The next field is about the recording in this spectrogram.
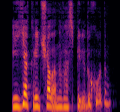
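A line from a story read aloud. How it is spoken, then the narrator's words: Sobbing again. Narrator (Russian): вновь зарыдала миссис Уизли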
